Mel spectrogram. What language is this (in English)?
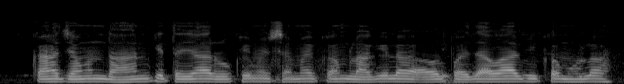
Bhojpuri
